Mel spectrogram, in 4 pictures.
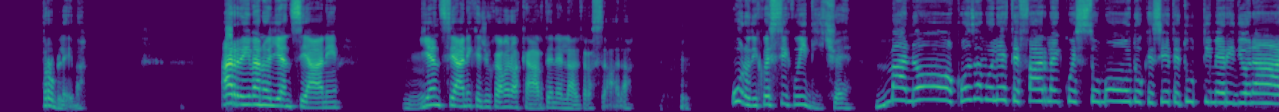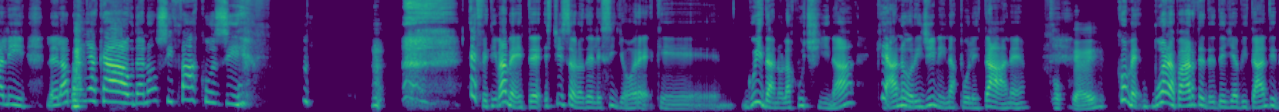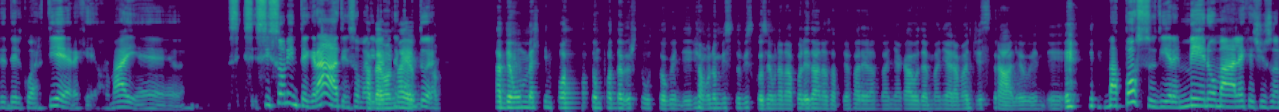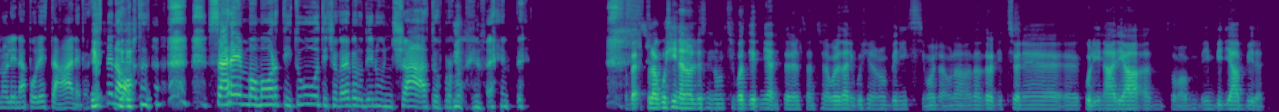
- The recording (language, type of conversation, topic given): Italian, podcast, Qual è un’esperienza culinaria condivisa che ti ha colpito?
- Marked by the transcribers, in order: other background noise; chuckle; put-on voice: "Ma no, cosa volete farla … si fa così"; chuckle; chuckle; inhale; unintelligible speech; chuckle; chuckle; laughing while speaking: "saremmo"; chuckle; laughing while speaking: "probabilmente"; chuckle; "cioè" said as "ceh"; "insomma" said as "nsomma"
